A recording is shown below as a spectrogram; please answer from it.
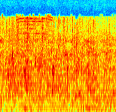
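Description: Faint, steady outdoor street background noise with no distinct event standing out.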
